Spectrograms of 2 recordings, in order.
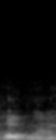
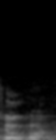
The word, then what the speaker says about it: Hoagland: the same way and it wasn't hogland it was hland um they changed it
